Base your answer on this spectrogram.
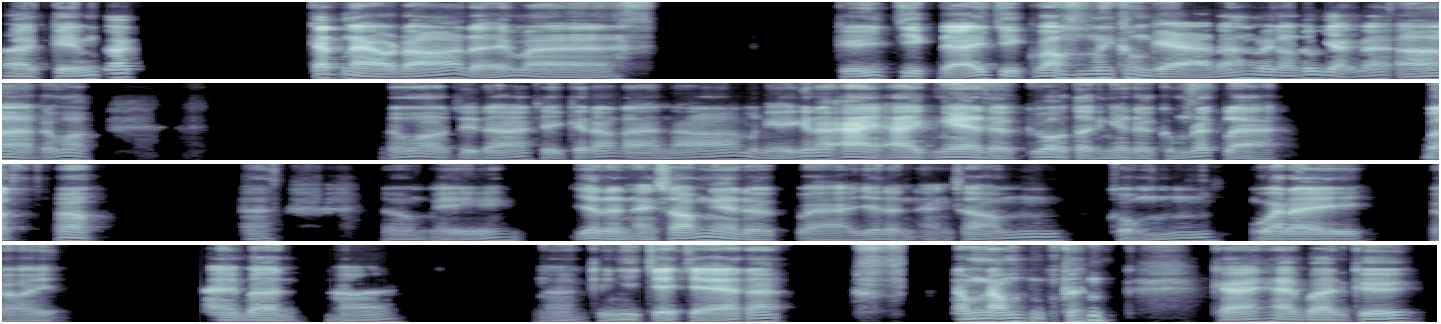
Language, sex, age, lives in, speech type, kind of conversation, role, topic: Vietnamese, male, 25-29, Vietnam, conversation, podcast, guest, Bạn thường xử lý mâu thuẫn với hàng xóm như thế nào?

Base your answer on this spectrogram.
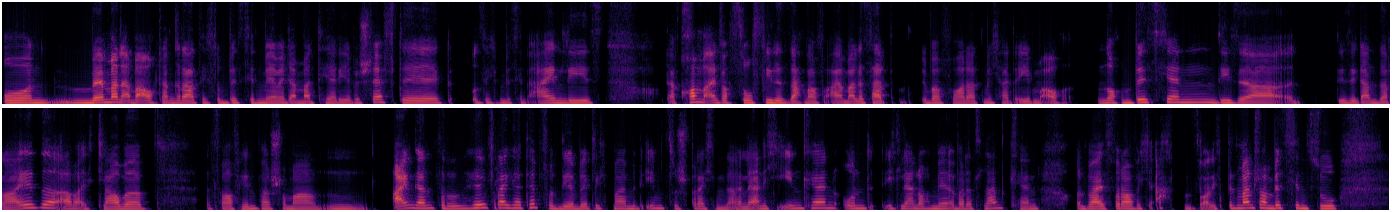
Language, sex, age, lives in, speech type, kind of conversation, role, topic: German, female, 40-44, Germany, conversation, advice, user, Wie kann ich neue Orte erkunden, ohne mich überfordert zu fühlen?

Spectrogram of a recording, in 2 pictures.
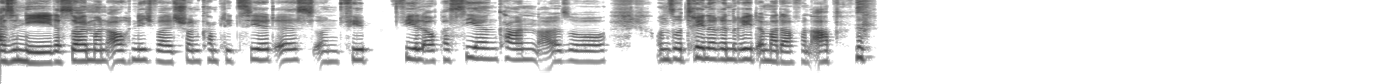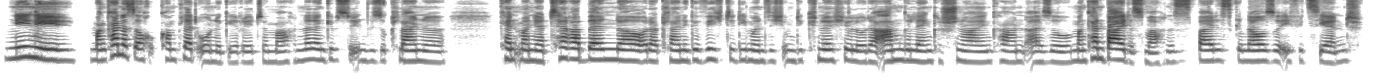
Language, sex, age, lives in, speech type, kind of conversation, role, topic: German, female, 30-34, Germany, conversation, podcast, guest, Was ist dein liebstes Hobby?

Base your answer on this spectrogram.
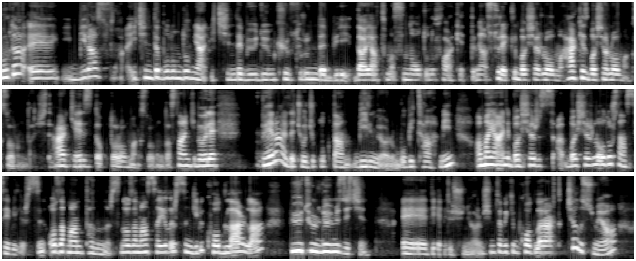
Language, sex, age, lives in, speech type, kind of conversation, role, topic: Turkish, female, 35-39, Italy, conversation, advice, user, Sınav ya da değerlendirme kaygını anlatır mısın?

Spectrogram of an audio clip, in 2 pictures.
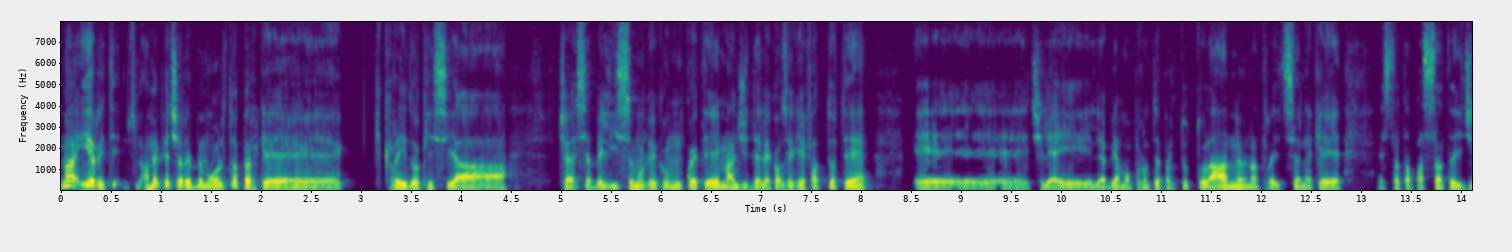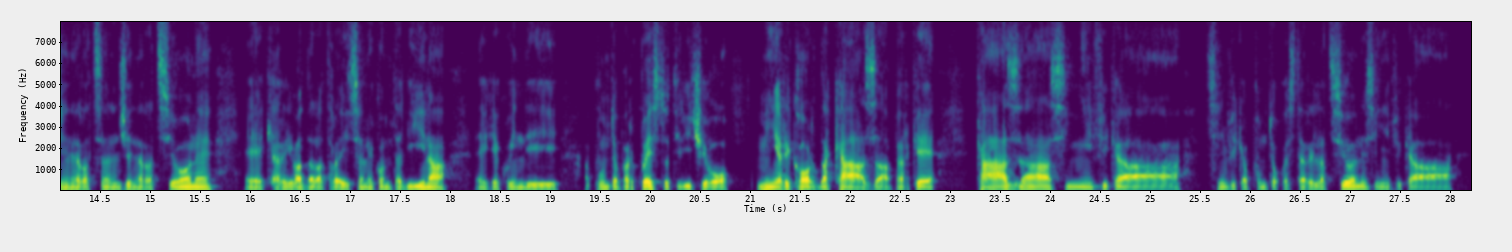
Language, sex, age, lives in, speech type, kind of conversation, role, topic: Italian, male, 40-44, Italy, conversation, podcast, guest, Che cosa ti fa sentire davvero a casa?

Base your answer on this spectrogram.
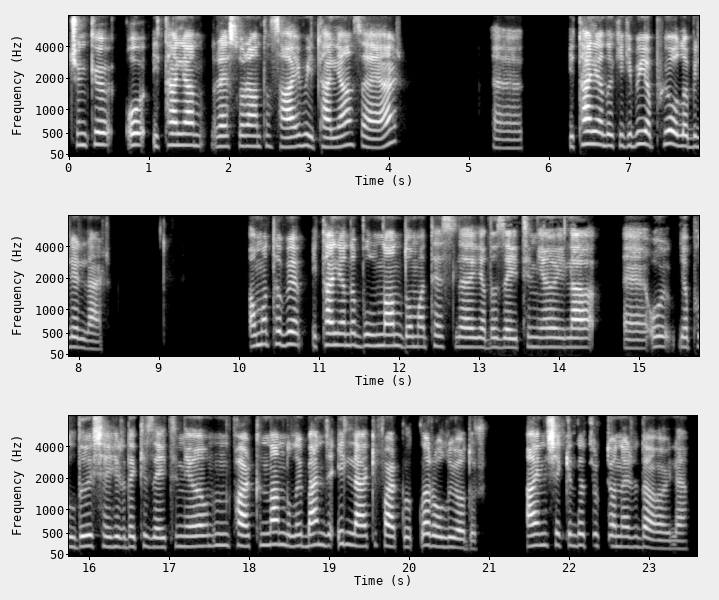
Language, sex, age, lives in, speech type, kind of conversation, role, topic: Turkish, female, 25-29, Poland, conversation, unstructured, none, Hangi yemek kültürü seni en çok etkiledi?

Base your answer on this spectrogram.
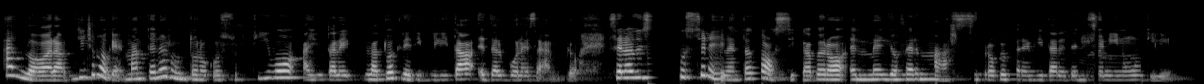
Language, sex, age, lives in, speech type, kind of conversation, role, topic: Italian, female, 20-24, Italy, read, expert-assistant, expert, Come possiamo capire se le informazioni che leggiamo sui progetti di assistenza sociale sono davvero affidabili?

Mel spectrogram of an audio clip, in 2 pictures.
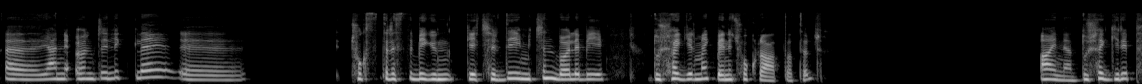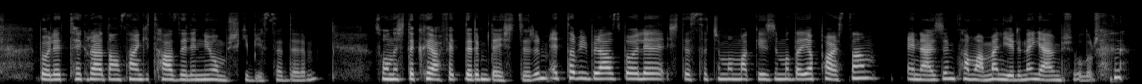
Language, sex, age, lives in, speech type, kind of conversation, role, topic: Turkish, female, 30-34, Estonia, conversation, podcast, guest, Akşam eve geldiğinde kendini nasıl dinlendirirsin?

